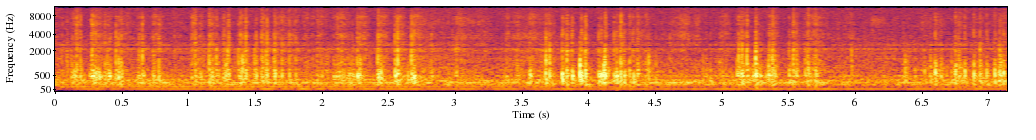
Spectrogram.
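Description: Fingertips scratch and tap the sides of a large, hollow, bell-shaped faux-parchment paper lampshade, empty, after the hands move down from the rim. Quick, dry scratches and light taps come in dense clusters of short bursts, with a papery midrange body and bright, crisp edges over a faint steady hum, and almost no ring after each touch.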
